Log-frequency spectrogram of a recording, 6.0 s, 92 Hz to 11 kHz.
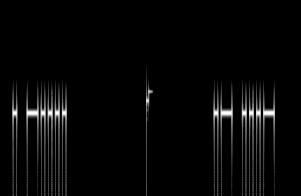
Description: Morse code, heard as a keyed tone, about 17 wpm, 700 Hz. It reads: E6 AV
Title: All Cut Numbers - 2-Digit 17wpm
